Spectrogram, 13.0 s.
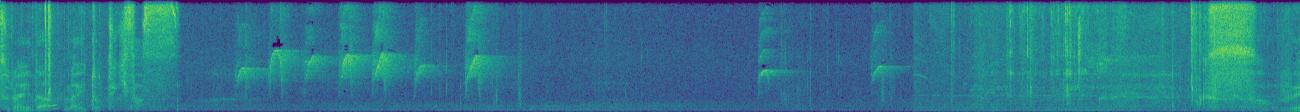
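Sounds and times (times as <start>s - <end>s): small bird chirping: 2.3s - 5.1s.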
